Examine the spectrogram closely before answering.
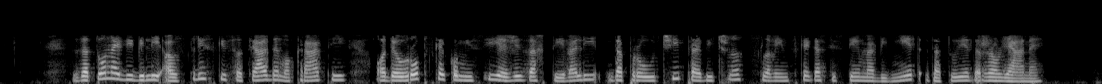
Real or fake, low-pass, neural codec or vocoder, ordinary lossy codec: real; 7.2 kHz; none; AAC, 16 kbps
